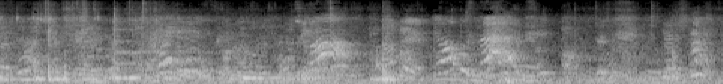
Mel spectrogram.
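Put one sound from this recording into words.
A crowd of men and women chatters throughout a large, echoing hall.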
